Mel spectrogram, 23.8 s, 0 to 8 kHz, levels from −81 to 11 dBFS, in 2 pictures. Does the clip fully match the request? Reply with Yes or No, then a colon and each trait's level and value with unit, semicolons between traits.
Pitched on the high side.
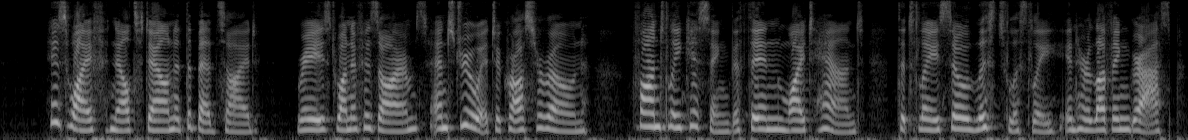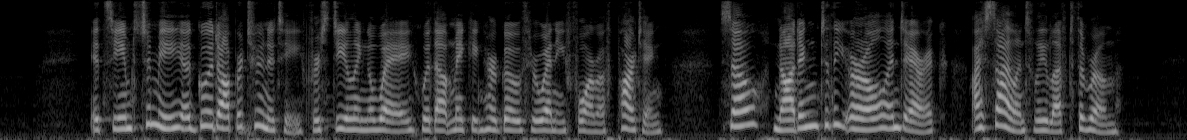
Yes: high, 225 Hz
